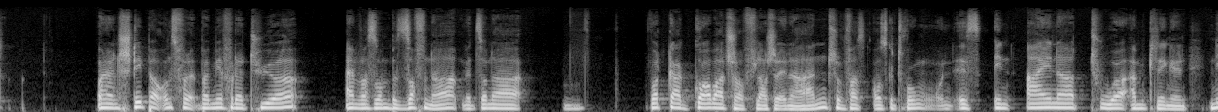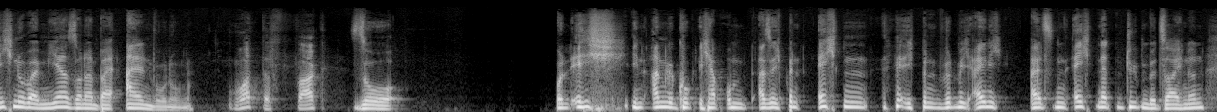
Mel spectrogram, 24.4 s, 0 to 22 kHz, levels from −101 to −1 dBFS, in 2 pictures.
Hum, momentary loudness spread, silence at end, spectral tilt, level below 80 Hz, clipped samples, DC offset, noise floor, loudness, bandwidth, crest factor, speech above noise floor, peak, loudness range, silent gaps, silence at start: none; 8 LU; 0.15 s; -7.5 dB/octave; -46 dBFS; under 0.1%; under 0.1%; -83 dBFS; -18 LUFS; 13 kHz; 16 dB; 66 dB; -2 dBFS; 4 LU; none; 1 s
